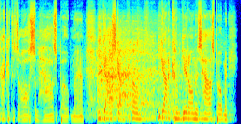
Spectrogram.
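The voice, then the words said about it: Imitates another person's voice. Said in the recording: “the best impression I've ever heard in my life.”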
